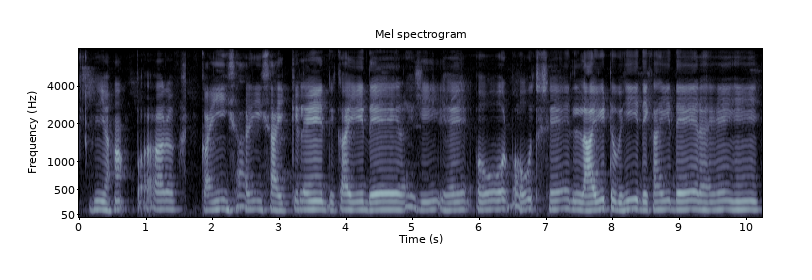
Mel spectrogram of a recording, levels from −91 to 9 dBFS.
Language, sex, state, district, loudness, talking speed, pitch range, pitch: Hindi, male, Bihar, Jahanabad, -32 LUFS, 105 wpm, 140-150 Hz, 145 Hz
